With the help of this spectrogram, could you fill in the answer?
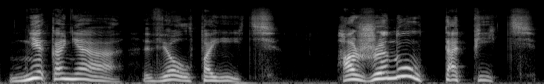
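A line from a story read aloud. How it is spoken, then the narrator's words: Angry hostile near-shout. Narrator (Russian): она почти выкрикнула зло, враждебно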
